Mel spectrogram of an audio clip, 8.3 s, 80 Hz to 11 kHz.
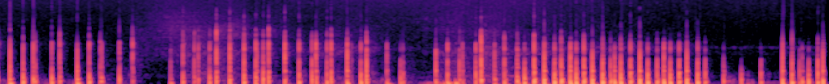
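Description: A silicone cup lid is tapped repeatedly in quick, dry taps that give short, muffled low thuds around 113 Hz with almost no ring. After a brief pause near the start, the tapping resumes and grows faster and denser toward the end.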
